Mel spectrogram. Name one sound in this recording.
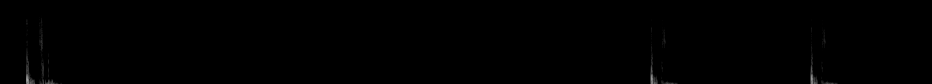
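Soft interface clicks sound a few times.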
